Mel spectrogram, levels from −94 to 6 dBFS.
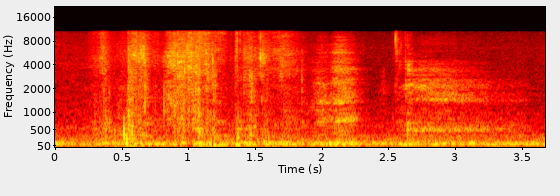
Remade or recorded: recorded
